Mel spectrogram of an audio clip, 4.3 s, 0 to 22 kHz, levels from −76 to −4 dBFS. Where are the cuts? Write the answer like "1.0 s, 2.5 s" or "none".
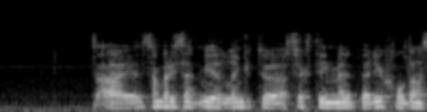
0.9 s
